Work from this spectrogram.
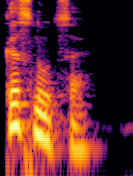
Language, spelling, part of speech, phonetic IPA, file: Russian, коснуться, verb, [kɐsˈnut͡sːə], Ru-коснуться.ogg
- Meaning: 1. to touch (make physical contact with) 2. to concern, to have to do with 3. to affect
